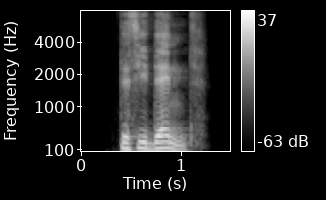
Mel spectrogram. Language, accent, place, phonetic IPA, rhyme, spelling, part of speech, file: German, Germany, Berlin, [dɪsiˈdɛnt], -ɛnt, Dissident, noun, De-Dissident.ogg
- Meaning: dissident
